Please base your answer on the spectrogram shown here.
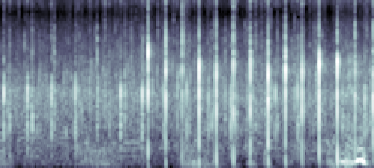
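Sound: audience applause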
